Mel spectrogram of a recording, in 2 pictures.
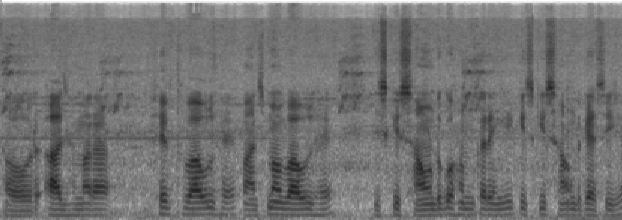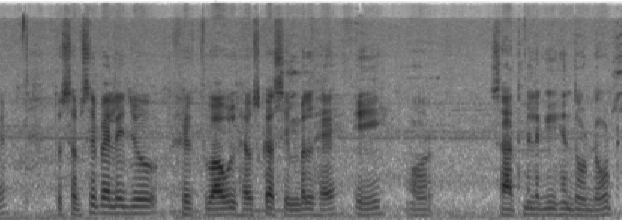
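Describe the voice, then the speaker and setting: A man teaching English pronunciation in a spoken lesson, patiently repeating each drill word several times and asking whether it is clear. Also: lowish voice, a little mellow, a little hiss or hum. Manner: asks "clear?" after each point.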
